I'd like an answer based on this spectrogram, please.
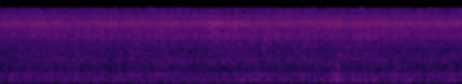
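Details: Established honey bee hive in Michigan, spring's first warm day, workers busy bringing in tree-bud pollen; constant low buzzing drone with a few brief louder passes of single bees.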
